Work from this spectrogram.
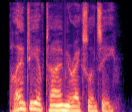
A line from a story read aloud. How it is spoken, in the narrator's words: muttered Kutuzov in the midst of a yawn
